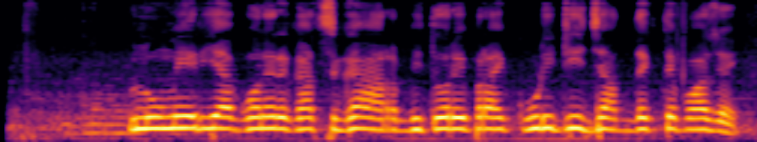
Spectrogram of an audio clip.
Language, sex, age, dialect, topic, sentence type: Bengali, male, 18-24, Western, agriculture, statement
